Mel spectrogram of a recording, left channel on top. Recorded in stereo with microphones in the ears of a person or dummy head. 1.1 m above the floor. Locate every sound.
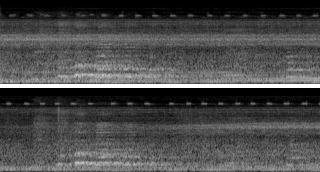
0.3 s laughter: 50° right (ahead or behind), 1.7 m; by 3.1 s 75° left (ahead or behind), 2.5 m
